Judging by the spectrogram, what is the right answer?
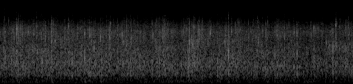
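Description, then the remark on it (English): An audience applauds steadily for several seconds, a dense, even wash of many hands clapping at once with no voices rising above it, for one of their own who has just graduated as a police officer from Eastern Kentucky. “Now, just to be clear, you're clapping for what God did through him, right?”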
